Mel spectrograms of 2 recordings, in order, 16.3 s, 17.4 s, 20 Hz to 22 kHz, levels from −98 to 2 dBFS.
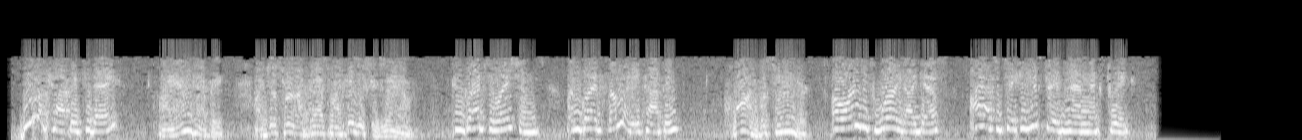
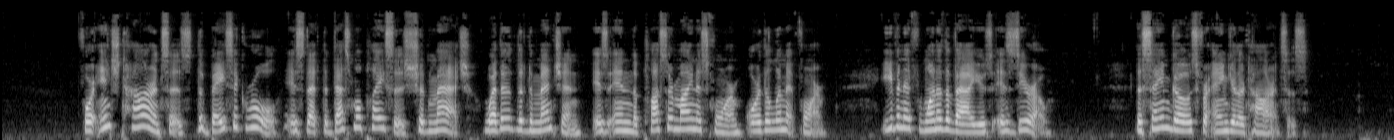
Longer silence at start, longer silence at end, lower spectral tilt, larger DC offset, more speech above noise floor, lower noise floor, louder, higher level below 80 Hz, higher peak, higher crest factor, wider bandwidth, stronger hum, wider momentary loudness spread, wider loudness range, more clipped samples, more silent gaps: second, 0.15 s vs 1 s; first, 1.85 s vs 1.1 s; first, -7.5 dB/octave vs -3.5 dB/octave; neither; second, 23 dB vs 44 dB; second, -28 dBFS vs -71 dBFS; first, -6 LUFS vs -27 LUFS; first, -28 dBFS vs -60 dBFS; first, 0 dBFS vs -8 dBFS; second, 6 dB vs 20 dB; second, 8 kHz vs 16 kHz; neither; about the same, 10 LU vs 8 LU; about the same, 2 LU vs 2 LU; first, 4% vs under 0.1%; neither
